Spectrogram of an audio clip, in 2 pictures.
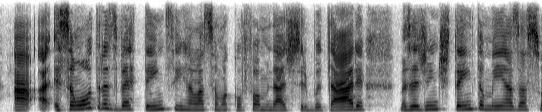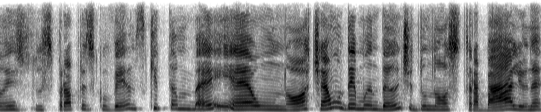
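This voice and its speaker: A strong Piauí accent at a moderate pace, with ordinary pitch variation and hardly any pauses. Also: woman, fairly high pitch for a woman. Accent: strong Piauí (northeastern Brazilian). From Brazil, Piauí. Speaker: tax compliance consultant, company partner. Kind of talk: podcast interview. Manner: halting, repeats words.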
